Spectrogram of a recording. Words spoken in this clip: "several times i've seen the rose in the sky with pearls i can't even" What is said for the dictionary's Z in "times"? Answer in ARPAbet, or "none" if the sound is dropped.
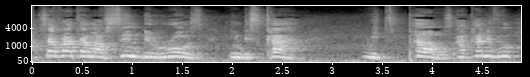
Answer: none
